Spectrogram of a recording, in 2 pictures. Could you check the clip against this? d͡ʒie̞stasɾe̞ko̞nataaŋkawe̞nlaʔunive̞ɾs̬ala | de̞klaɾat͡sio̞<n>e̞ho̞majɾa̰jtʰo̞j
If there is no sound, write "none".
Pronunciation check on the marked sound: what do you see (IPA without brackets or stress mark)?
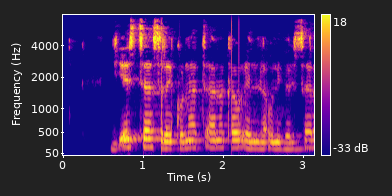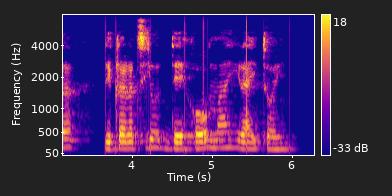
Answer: d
